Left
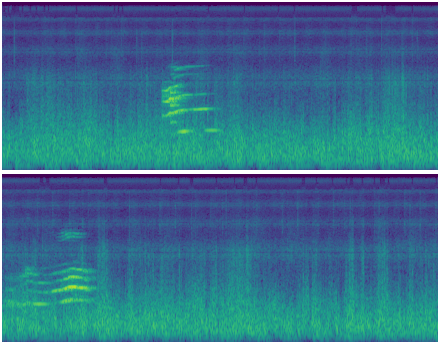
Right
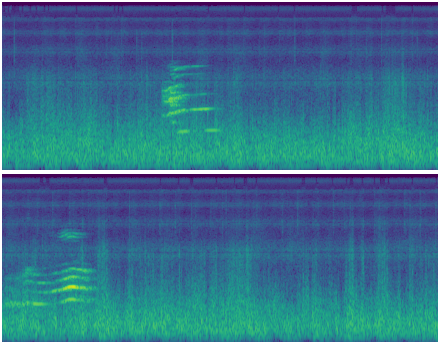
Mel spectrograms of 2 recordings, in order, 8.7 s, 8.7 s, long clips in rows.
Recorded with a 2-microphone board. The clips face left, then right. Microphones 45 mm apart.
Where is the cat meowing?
35° left (ahead or behind), 0.7 m; by 5.3 s 5° left (ahead or behind), 2 m.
